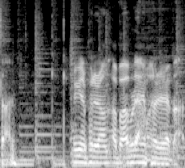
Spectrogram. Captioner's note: hands clapping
